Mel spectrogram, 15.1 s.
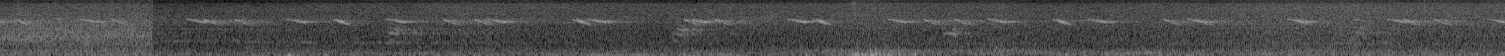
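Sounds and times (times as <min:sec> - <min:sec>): wind rumble on microphone: 0:08.0 - 0:12.1.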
